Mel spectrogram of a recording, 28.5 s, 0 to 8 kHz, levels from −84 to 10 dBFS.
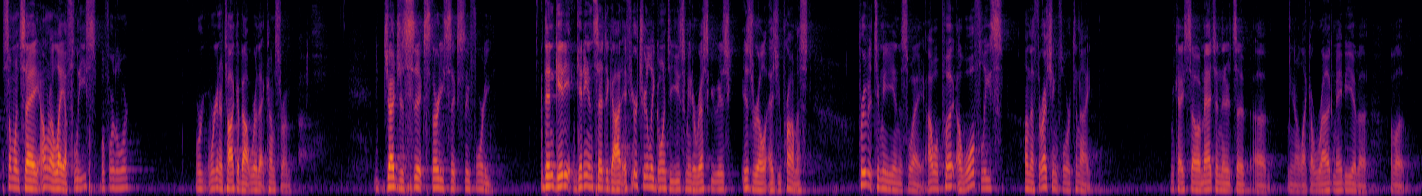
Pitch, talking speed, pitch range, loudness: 120 Hz, 165 wpm, 105-135 Hz, -28 LUFS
